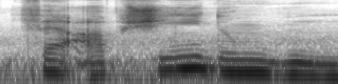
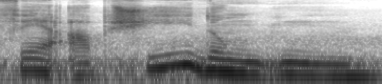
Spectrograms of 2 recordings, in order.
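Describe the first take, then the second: No difference in how they are said.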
